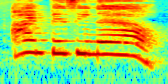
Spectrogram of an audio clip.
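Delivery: lazy sister shouting; high shout. Acted. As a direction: shout back impatiently. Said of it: "shouted Hilda".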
